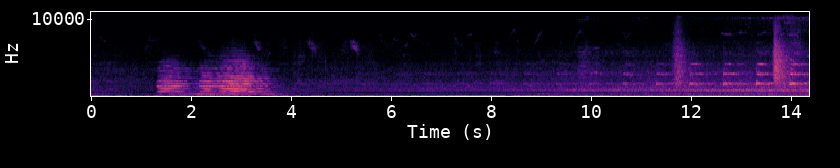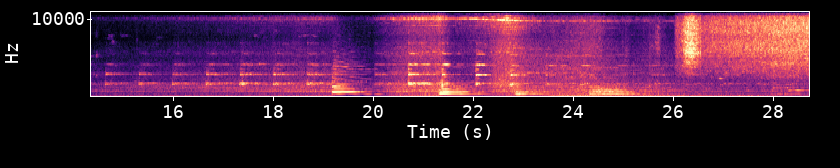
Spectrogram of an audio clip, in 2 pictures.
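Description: NJ Transit PL42AC diesel locomotive approaching with a low engine rumble that grows louder, sounding its horn: one long blast about two seconds in, then near the end four loud blasts, long, long, short, long, the grade-crossing signal. As the coaches roll past, a high hiss of wheels and brakes comes in.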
